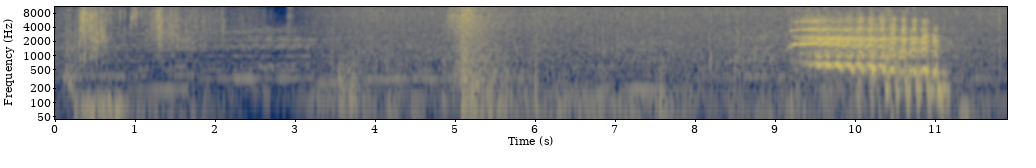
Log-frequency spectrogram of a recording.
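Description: Horse whinnies loudly near the end amid steady rain and rolling thunder during a Witcher 3 game storm, with an earlier thunder crack and a constant wash of rainfall throughout.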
